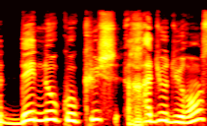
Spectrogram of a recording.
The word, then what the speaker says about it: Deinococcus radiodurans: que certains connaissent et le Deinococcus radiodurans.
